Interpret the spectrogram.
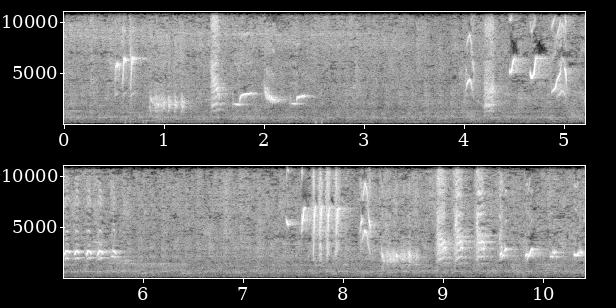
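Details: Pet greater green leafbird in a cage at a house in Indramayu, delivering a long varied song: scattered chirps, whistles and buzzy trills in bursts, then rapid clicking notes and a run of repeated slurred whistles.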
